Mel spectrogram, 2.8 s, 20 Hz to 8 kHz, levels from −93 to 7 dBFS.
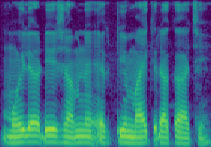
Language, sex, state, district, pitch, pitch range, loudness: Bengali, male, Assam, Hailakandi, 120 Hz, 115-120 Hz, -14 LUFS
